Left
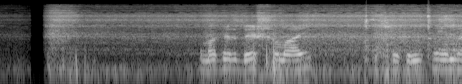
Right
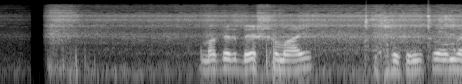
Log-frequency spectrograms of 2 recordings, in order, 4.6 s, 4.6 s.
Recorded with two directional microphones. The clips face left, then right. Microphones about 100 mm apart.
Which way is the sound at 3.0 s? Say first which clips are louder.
Right 3 dB; 30° left (ahead or behind).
